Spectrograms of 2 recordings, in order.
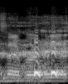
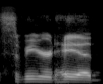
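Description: First: Severed is said like sever with an ending. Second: Severed is said like severe with a d. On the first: The speaker calls it right. "instead of severed head" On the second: The speaker calls it wrong. "you said severed head"

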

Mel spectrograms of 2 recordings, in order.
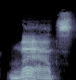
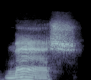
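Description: First: The word ends with a 'ts' sound. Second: The word ends with an 'sh' sound. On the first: The speaker calls it wrong. "it's not Nats" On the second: The speaker calls it right. "It should be Nash"

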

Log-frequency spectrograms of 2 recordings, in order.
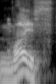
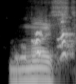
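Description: First: The word is said plainly and neutrally. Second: The word is said with a disgusted grimace.

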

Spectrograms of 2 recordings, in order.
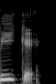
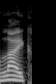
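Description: First: It is read with Spanish letter sounds, li-ke. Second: It is said with English sounds, as one syllable. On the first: It is said as a joke. "他们会把这个like 讲成like，那我觉得他们只是开玩笑的方式啦" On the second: This is the usual way to say it. "他们这个like 大部分人应该是会讲like 啦"

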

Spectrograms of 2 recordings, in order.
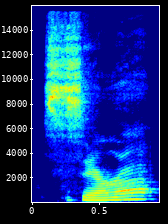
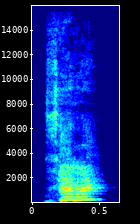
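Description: First: The name is said with an English pronunciation. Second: The name is said with a Spanish pronunciation. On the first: "her name is Sarah" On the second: "the way that she pronounces her own name, it is Sara"

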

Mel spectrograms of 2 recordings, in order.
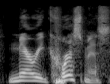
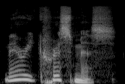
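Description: First: It is said defiantly, like a challenge. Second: It is said warmly and joyfully.

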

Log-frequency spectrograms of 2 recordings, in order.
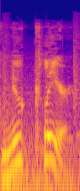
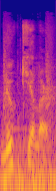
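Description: First: The word is said as 'new clear'. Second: The word is not said as 'new clear'. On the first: The speaker calls it right. "just like the word new and the word clear" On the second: The speaker calls it wrong. "could not pronounce the word nuclear"

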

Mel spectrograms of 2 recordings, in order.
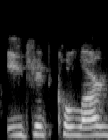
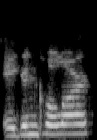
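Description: First: The first word ends with a t sound. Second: The first word ends without a t sound. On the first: The speaker calls it wrong. "it's not Agent Kolar. He's not a secret agent" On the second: The speaker calls it right. "maybe it's Agent Kolar"

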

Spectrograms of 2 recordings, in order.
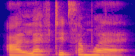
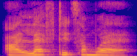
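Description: The two takes are said the same way.

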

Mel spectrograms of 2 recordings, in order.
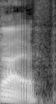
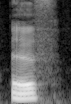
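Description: First: The initial R is clearly pronounced. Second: The initial R is silent. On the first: This is a simplified, non-Danish pronunciation. "może powiedzieć po prostu Raef" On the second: This is the original Danish pronunciation. "Jest to nieme R, wymawia się wręcz if, tak to brzmi w języku duńskim"

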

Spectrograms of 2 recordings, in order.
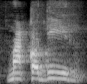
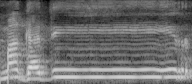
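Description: First: The middle consonant is a deep q sound. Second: The middle consonant is a hard g sound. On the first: This is the standard Quraysh way of saying it. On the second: This is the Yemeni way of saying it.

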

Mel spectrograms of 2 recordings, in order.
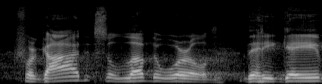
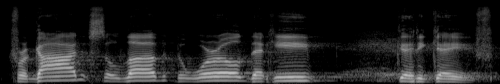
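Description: First: No single word stands out strongly. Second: The word gave is held and stressed.

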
